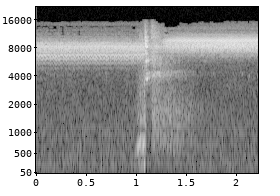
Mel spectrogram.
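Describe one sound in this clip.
A second golf club strikes a ball with a sharp crack.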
